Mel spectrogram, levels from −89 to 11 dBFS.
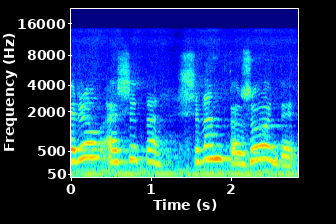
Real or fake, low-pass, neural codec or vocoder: real; 14.4 kHz; none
